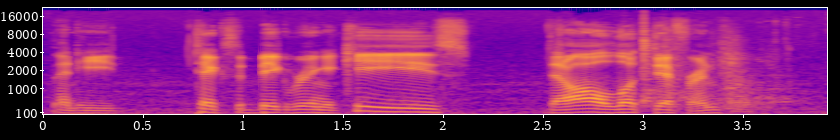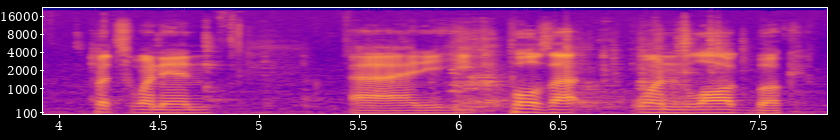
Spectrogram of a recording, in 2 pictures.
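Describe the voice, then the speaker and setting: A man with a fairly low voice runs a tabletop game, narrating the scene off the cuff. There is faint noise behind him. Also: measured pace. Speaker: game master.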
